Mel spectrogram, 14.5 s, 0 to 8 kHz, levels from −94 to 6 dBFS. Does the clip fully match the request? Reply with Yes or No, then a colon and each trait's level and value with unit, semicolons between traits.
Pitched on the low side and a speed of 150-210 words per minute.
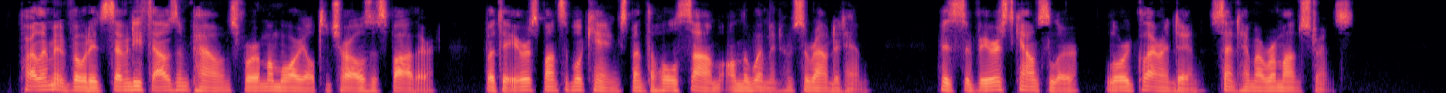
No: low, 100 Hz; average, 140 wpm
